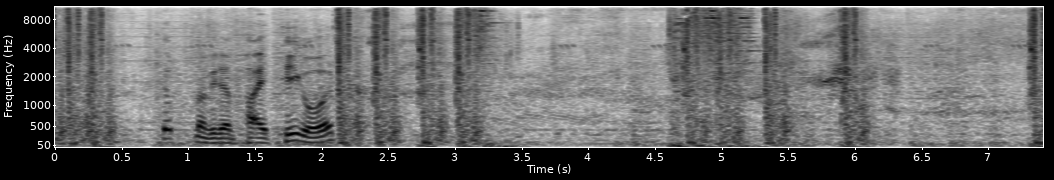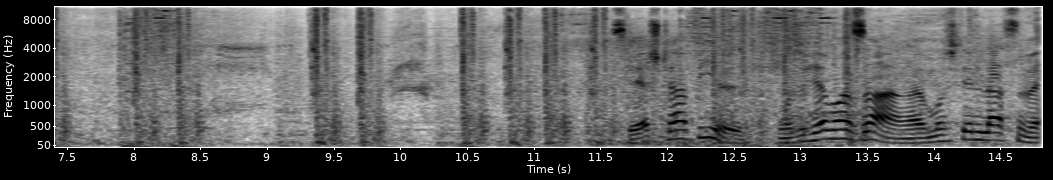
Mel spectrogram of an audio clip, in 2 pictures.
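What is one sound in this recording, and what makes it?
A creature groans and snarls close by.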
